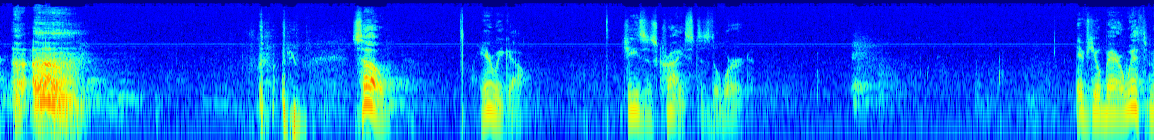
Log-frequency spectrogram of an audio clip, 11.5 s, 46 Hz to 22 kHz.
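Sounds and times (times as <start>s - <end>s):
loud throat clearing: 0.0s - 1.4s, 2.5s - 3.1s, 8.5s - 9.0s
short sharp coughs: 0.1s - 1.0s, 2.5s - 3.1s, 8.5s - 9.0s
speech: 3.6s - 4.0s, 4.8s - 5.3s, 6.3s - 7.6s, 10.8s - 11.5s.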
